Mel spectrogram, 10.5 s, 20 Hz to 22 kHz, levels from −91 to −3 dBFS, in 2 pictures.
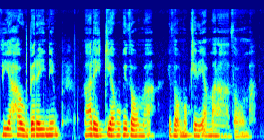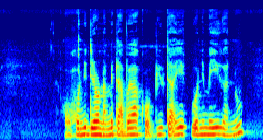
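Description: No technical faults can be heard at any point in the speech recording.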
